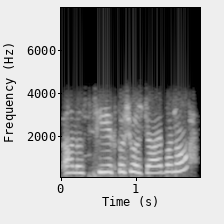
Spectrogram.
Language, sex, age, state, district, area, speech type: Kashmiri, female, 18-30, Jammu and Kashmir, Bandipora, rural, conversation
